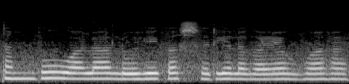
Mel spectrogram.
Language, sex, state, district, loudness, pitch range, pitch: Hindi, female, Bihar, Kaimur, -13 LUFS, 250-265 Hz, 255 Hz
